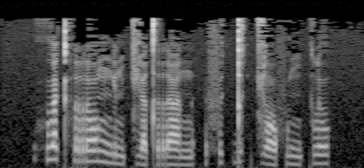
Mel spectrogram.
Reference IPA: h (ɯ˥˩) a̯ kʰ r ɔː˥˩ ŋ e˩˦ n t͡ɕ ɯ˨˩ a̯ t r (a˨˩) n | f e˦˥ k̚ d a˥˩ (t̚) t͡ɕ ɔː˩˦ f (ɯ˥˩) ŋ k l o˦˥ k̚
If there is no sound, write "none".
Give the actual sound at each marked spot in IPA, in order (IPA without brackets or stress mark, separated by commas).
u˥˩, a˧, k̚, ɯ˨˩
